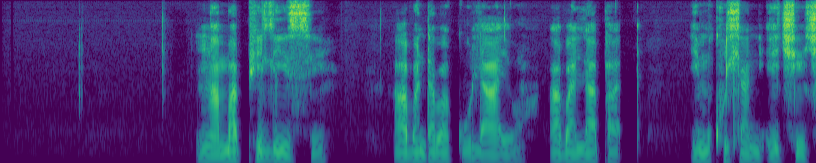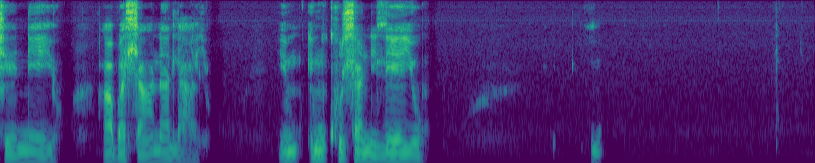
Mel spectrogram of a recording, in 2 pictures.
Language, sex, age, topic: North Ndebele, male, 25-35, health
